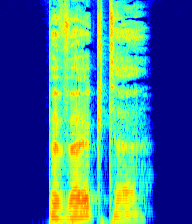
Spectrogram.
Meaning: inflection of bewölkt: 1. strong/mixed nominative/accusative feminine singular 2. strong nominative/accusative plural 3. weak nominative all-gender singular 4. weak accusative feminine/neuter singular
- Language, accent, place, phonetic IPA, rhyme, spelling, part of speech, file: German, Germany, Berlin, [bəˈvœlktə], -œlktə, bewölkte, adjective / verb, De-bewölkte.ogg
